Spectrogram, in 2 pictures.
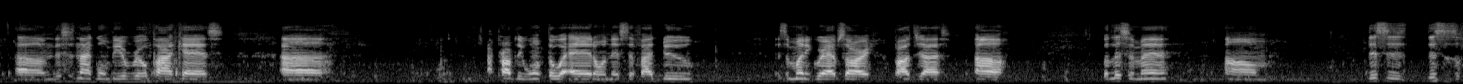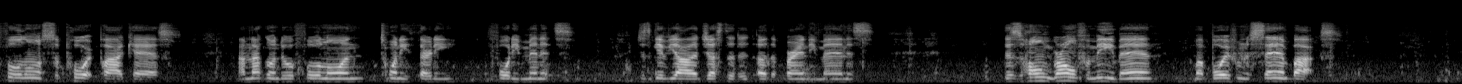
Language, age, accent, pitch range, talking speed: English, 20-39, American, 125-175 Hz, 155 wpm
